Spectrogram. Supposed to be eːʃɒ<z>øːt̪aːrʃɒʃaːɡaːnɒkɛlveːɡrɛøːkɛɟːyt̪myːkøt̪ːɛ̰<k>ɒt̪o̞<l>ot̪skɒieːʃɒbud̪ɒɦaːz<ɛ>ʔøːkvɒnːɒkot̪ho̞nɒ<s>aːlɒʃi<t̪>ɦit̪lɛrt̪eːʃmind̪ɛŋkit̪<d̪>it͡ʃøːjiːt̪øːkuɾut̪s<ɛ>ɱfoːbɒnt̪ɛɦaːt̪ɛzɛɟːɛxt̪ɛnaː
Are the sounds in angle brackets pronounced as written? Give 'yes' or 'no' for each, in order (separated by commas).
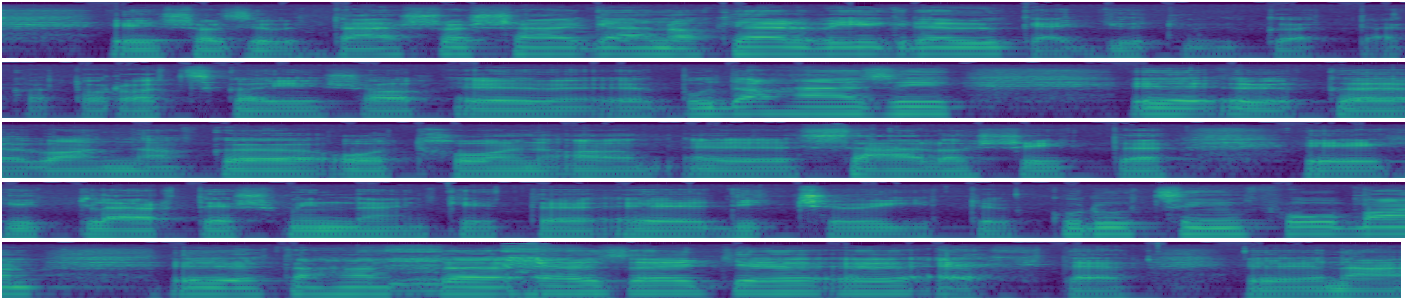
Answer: yes, yes, no, no, yes, yes, yes, no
